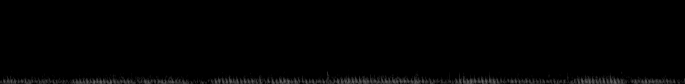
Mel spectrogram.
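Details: Domestic mother cat Kira, nursing her own kitten as two blind orphaned kittens are brought to her for adoption; a low, rumbling purr swells and fades in steady pulses roughly every second and a half, with no other clear sounds.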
